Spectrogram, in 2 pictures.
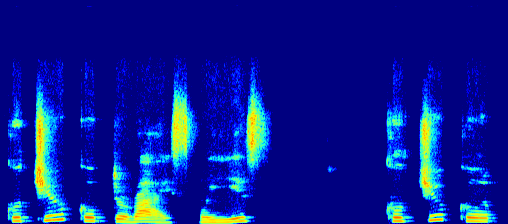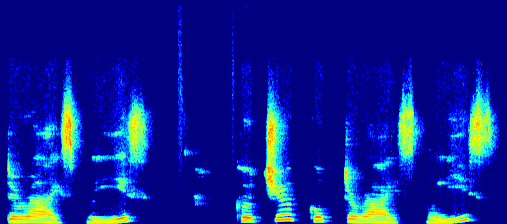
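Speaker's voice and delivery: "Could you cook the rice, please?" said slowly and carefully; slow model sentence. Shown as a demonstration. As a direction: read it slowly so the class can follow. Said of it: "Gimana ya ngomongnya?". (ucapkan kalimat perlahan dan jelas)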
